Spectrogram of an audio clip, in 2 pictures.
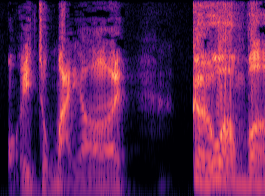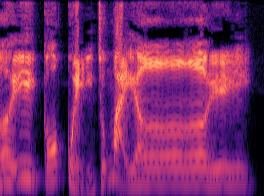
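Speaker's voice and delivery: high, loud, dragging cry for help; panicked yell. Acted. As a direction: yell in terror, drawing out the end. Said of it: "hét toáng lên".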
